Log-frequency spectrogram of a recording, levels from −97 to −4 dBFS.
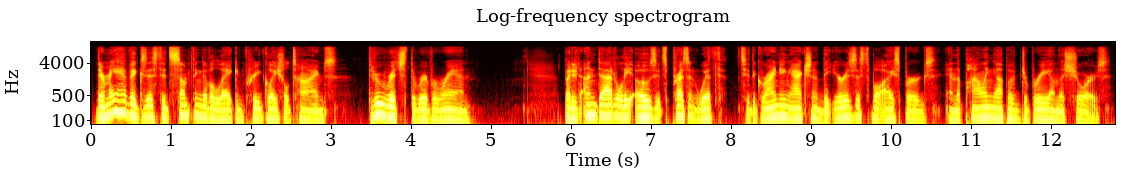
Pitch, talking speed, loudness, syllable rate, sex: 110 Hz, 190 wpm, -20 LUFS, 5.9 syllables/s, male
